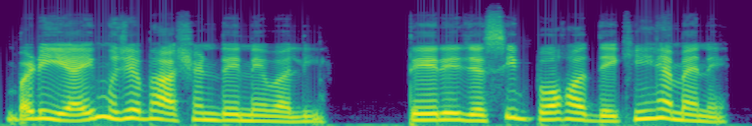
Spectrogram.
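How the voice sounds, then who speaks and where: A woman's voice: mid-range voice, animated, normal speed, a little mellow, clean tone, dry recording, studio quality, lightly acted. A woman voicing a quarrelsome, scornful older mother-in-law who taunts and scolds. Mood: scolding.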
